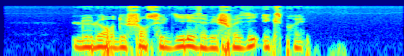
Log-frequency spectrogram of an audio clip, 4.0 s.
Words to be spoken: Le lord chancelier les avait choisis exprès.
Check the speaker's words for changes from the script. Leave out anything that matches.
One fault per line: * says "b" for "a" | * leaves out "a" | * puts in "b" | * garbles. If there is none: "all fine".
all fine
